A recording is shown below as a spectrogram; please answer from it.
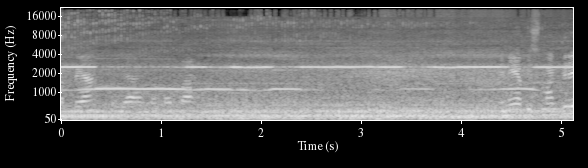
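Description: A putu cake seller's steamer lets out a thin, continuous steam whistle with a wailing, crying tone, steady over a busy street after dusk with traffic and people talking nearby.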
